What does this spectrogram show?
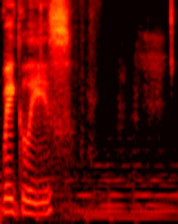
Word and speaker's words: Wrigley's: Wrigley's.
